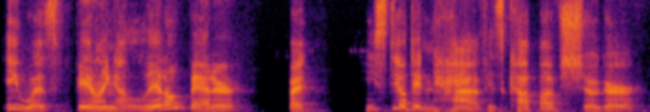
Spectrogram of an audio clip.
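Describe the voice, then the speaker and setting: Slow, lighter-voiced man narrating. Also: on the high side, sing-song, fairly bright tone, breathy edge. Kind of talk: scripted reader's theater storytelling.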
